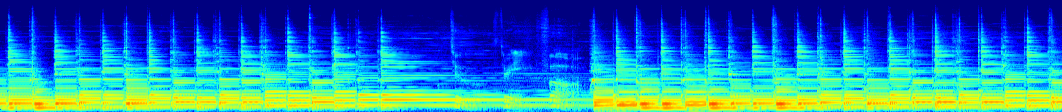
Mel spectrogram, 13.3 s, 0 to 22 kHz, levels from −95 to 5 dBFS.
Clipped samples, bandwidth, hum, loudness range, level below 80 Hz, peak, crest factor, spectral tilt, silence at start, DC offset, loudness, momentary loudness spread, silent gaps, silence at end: under 0.1%; 11 kHz; none; 6 LU; -58 dBFS; -8 dBFS; 16 dB; -7.5 dB/octave; 0 s; under 0.1%; -25 LUFS; 13 LU; none; 0 s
